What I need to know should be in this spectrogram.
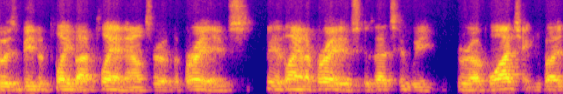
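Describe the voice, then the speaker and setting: A man with an Alabama accent. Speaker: sportswriter. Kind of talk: Q&A talk. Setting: hybrid event with room audience and Zoom.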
